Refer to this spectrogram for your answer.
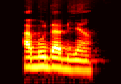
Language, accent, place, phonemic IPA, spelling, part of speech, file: French, France, Lyon, /a.bu.da.bjɛ̃/, aboudabien, adjective, LL-Q150 (fra)-aboudabien.wav
- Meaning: Abu Dhabian (of or from Abu Dhabi)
